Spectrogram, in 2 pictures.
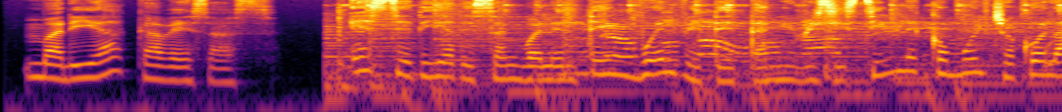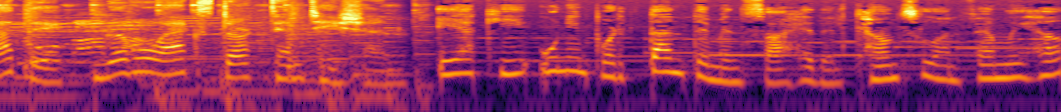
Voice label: spanish; languages and accents

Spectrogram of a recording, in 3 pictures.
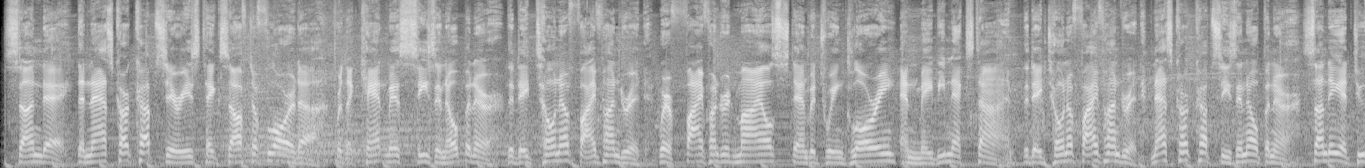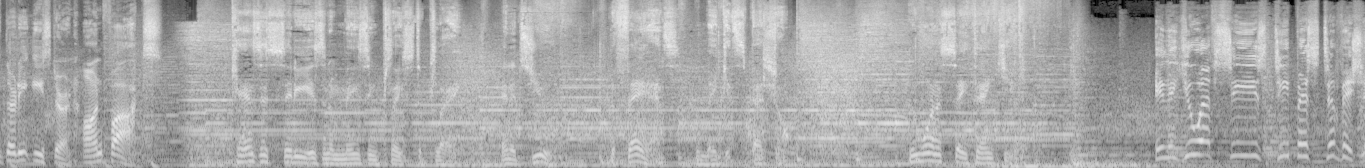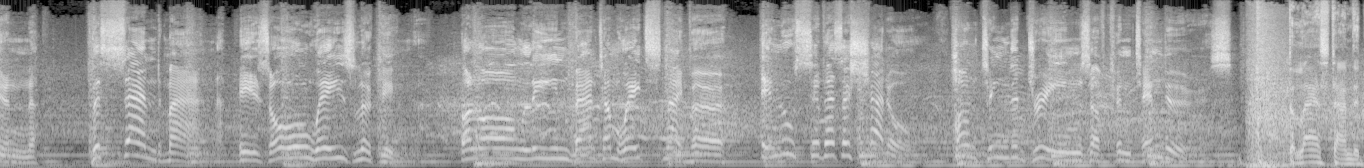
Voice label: promo men sports

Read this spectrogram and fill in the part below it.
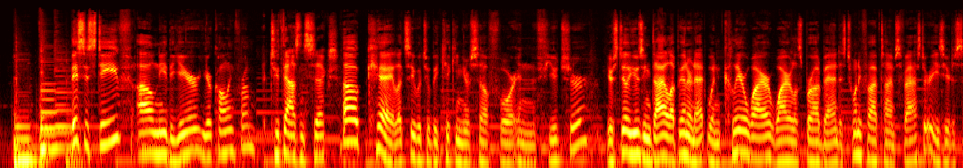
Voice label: commercial, commercial men

